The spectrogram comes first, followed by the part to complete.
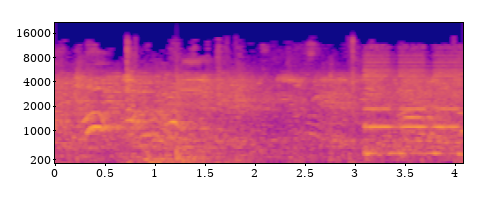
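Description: Music over a gymnasium's sound system mixed with echoing voices and chatter in the hall, with a few sharp smacks of volleyballs being hit. The music is quieter in the middle and comes back with held notes about three seconds in.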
